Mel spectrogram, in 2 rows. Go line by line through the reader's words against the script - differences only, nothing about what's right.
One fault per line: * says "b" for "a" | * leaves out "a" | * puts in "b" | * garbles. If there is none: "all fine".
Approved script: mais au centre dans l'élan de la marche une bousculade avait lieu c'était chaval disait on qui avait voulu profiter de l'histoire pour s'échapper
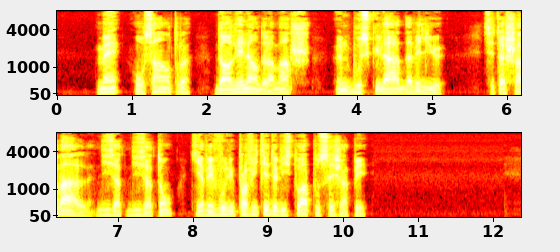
* puts in "disait"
